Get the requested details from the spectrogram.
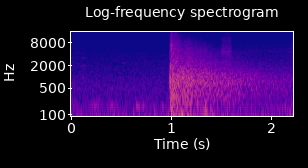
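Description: A gunshot cracks loudly.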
